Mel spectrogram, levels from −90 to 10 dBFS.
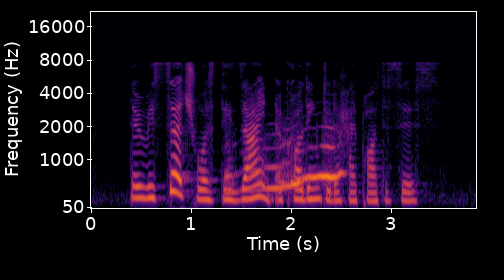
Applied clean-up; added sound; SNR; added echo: none; Brass instrument; -3 dB; none.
